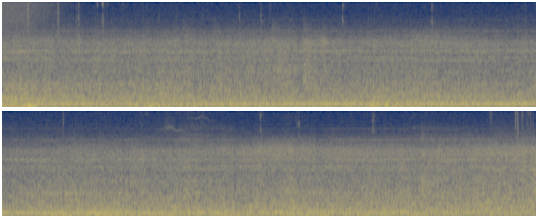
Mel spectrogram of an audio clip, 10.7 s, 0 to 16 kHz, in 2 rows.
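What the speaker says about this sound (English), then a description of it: "Jetstar rolling down 3-4 there" A Jetstar Airbus A320 takes off down runway 34 at Melbourne Airport, heard as a steady, moderately distant engine roar with a low hum that holds evenly throughout.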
